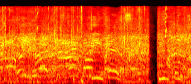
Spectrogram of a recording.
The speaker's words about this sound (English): Just some random dribbles.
